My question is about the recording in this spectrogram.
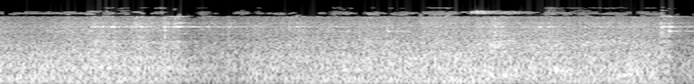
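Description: Steady workshop background noise: an even hiss with a faint low hum and faint voices behind it.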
